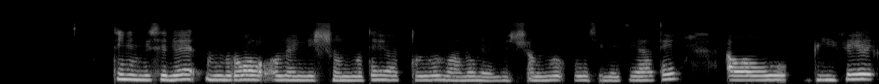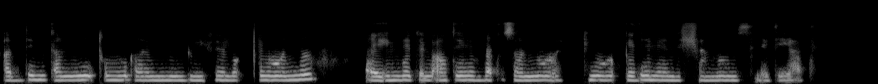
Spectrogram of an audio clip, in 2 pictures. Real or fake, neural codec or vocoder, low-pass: fake; codec, 16 kHz, 1 kbps, FreqCodec, smaller model; 7.2 kHz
